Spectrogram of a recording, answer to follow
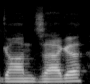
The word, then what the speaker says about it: Gonzaga: you guys haven't heard him it's gonzaga uh pronounced gonzaga and um yeah so that's who i that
